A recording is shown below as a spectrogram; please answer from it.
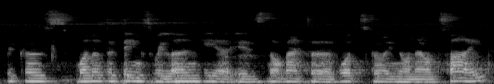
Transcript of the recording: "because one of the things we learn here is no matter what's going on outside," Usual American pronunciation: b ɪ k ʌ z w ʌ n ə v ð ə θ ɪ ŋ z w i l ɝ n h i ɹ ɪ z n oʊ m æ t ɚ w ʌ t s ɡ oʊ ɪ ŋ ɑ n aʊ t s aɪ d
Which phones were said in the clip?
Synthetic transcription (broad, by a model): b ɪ k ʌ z w ʌ n ə v ð ə θ ɪ ŋ z w i l ɝ n h i ɹ ɪ z n oʊ m æ t ɚ w ʌ t s ɡ oʊ ɪ ŋ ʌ n aʊ t s aɪ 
